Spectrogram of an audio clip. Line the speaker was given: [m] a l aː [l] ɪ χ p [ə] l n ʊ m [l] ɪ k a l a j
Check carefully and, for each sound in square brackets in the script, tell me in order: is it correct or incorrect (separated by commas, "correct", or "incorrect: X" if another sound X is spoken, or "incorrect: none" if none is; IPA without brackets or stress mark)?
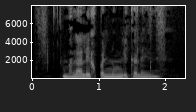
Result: correct, correct, incorrect: a, correct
